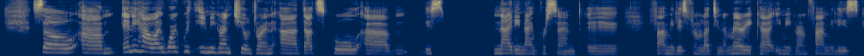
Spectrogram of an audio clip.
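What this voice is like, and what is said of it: Venezuelan Spanish accent in English. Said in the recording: “I'm from Venezuela, so I'm an immigrant and an English language learner ... my accent ... I love my accent.”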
